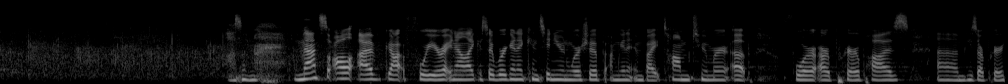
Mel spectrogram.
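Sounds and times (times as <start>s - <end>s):
crowd applause: 0.0s - 3.8s
speech: 2.3s - 10.0s.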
